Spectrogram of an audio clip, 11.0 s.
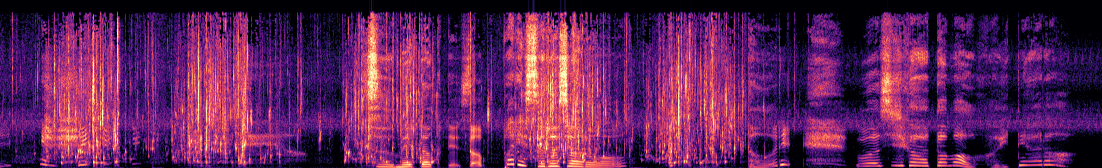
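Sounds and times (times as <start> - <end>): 
water pouring and splashing as a head is rinsed during a bath: 0.0 - 8.0
speech: 3.8 - 6.4, 7.5 - 8.0, 8.6 - 10.8.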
